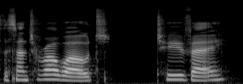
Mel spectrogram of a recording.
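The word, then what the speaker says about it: Tove: Welcome to the centre of our world, Tuve. Is that how you say it? Yeah, like Tuve Lo.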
